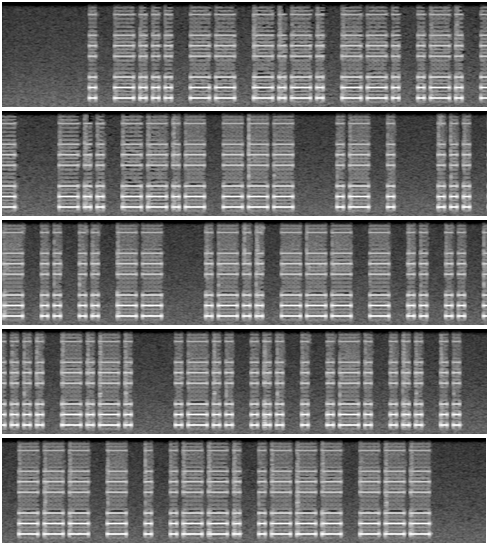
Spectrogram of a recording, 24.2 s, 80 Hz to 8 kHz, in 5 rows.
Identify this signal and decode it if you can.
Morse code (Hebrew alphabet), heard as electronic beeps, machine-sent, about 19 wpm, 780 Hz. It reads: ובמסגרת דקה או שתיים להתייחס לשורשי התופעה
